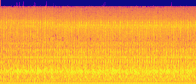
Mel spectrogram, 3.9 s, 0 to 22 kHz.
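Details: Audi A4 B6 1.9 TDI AWX diesel at idle: a busy, fairly regular metallic rattle near 146 per minute over the clatter. It began after replacing injector O-rings and copper washers; cold-start smoke is gone but some power loss is felt. Cause unknown.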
